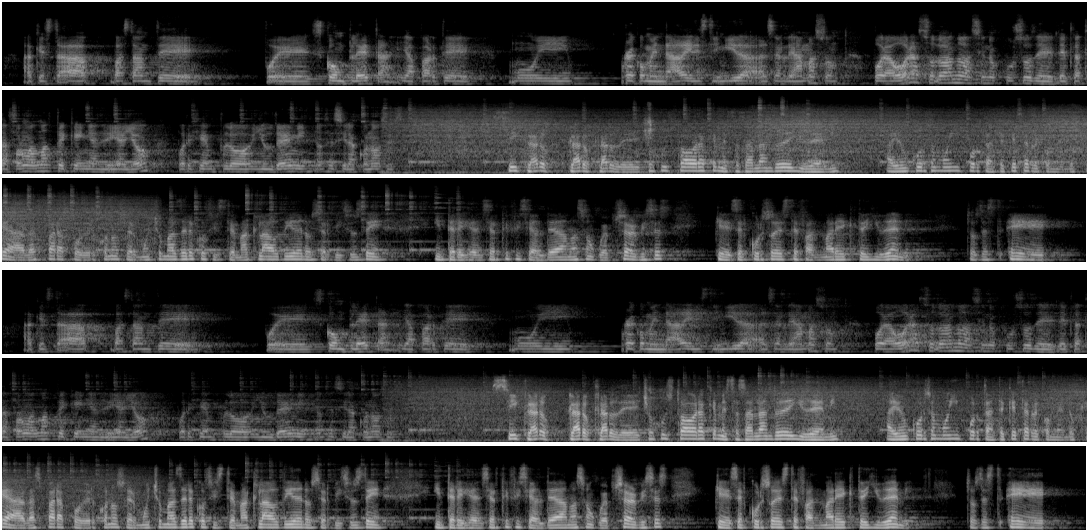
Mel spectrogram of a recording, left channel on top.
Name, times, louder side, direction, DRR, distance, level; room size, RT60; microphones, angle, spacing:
voice 1, 0.2-2.0 2.6-5.7 6.2-14.9 17.3-17.4, left 3 dB, 55° left, 4 dB, 2.1 m, -32 dB
sound 1, 10.9-11.1 11.7-12.1 12.7-12.9 13.2-13.4 13.7-14.2 14.4-15.1 15.7-16.1 16.6-16.8 17.2-17.3 17.7-18.1 18.4-19.1 19.6-20.1 20.5-20.7 21.0-21.5 21.7-22.8 23.4-23.8 24.1-24.6 24.8-25.0 25.3-26.4, left 1 dB, 5° left, 7.7 m, -38 dB
sound 2, 14.6-23.3, left 3 dB, 20° left, 4.6 m, -36 dB
voice 2, 15.8-30.8 31.3-32.1, right 3 dB, 85° right, 14 dB, 0.9 m, -24 dB
26.5 x 25.5 x 6.8 m, 1.3 s
head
